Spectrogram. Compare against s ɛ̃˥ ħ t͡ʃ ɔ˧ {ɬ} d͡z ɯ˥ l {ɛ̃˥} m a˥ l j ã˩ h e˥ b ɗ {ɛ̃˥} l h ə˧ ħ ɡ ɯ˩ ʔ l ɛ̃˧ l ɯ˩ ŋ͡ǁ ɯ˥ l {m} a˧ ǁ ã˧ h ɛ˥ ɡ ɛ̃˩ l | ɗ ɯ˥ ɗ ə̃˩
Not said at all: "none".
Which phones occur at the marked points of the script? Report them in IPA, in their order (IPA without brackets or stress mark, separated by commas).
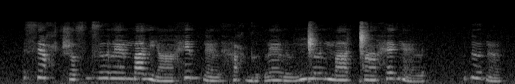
s, ɛ̃˥, ɛ̃˩, m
